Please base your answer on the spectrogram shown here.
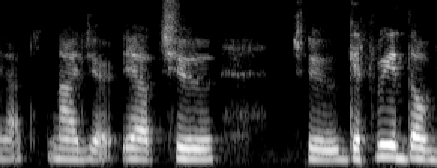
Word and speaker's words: Niger: Niger, yeah, to get rid of the French and the Americans And the Swedes.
